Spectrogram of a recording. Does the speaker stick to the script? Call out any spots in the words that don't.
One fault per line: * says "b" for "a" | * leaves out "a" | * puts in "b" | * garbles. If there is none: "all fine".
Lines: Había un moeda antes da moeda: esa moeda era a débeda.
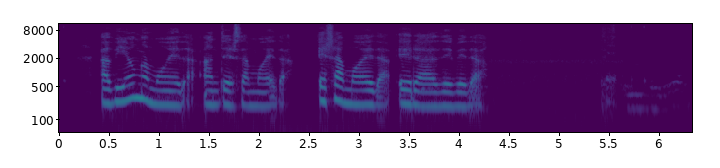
* says "unha" for "un"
